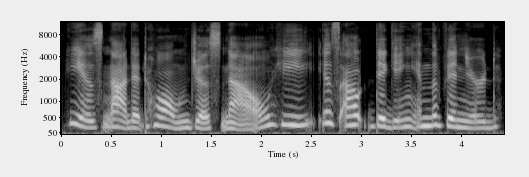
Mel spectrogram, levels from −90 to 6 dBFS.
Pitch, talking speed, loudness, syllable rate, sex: 230 Hz, 190 wpm, -18 LUFS, 3.8 syllables/s, female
